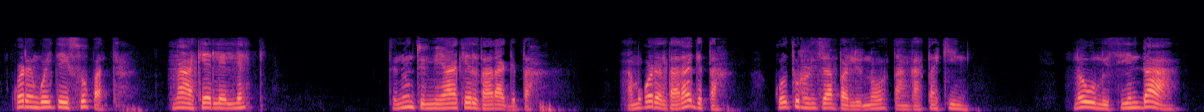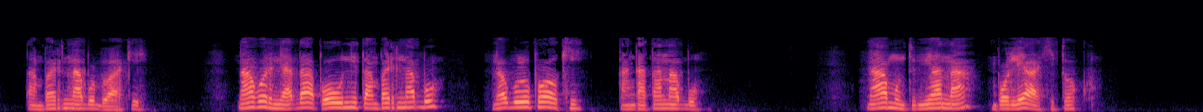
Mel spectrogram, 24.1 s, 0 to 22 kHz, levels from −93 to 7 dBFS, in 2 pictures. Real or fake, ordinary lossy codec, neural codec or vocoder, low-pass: fake; AAC, 24 kbps; vocoder, 44.1 kHz, 80 mel bands, Vocos; 5.4 kHz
